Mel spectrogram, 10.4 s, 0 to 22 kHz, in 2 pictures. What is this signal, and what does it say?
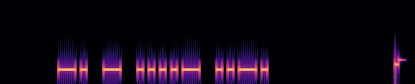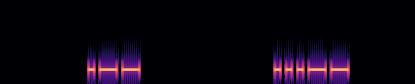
Morse code, heard as a keyed tone, about 17 wpm, spaced as for 10 wpm, 700 Hz. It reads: NT4F W3
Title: USA Call Signs - 4 Characters - 8x Character Spacing - 17wpm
